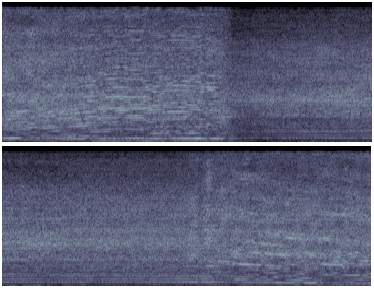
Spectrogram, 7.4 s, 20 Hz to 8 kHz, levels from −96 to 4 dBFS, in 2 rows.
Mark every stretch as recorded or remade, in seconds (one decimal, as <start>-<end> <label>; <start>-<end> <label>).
0.0-0.7 remade; 0.7-2.5 recorded; 2.5-3.6 remade; 3.6-4.3 recorded; 4.3-7.4 remade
